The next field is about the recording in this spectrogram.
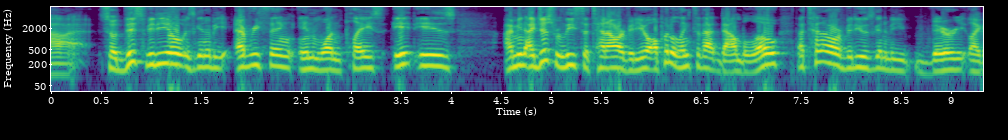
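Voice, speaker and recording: Talking at a fairly quick pace, a man uses lively intonation at a fairly high pitch. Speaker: online business course instructor. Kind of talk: livestream tutorial. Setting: live stream. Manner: fast.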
